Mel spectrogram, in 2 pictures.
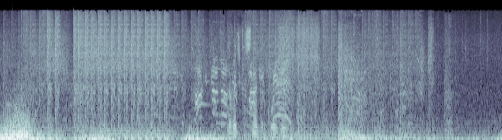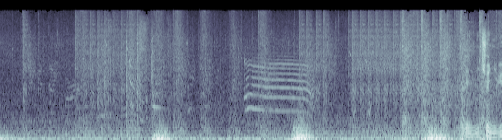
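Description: Gunshots boom loudly, one at a time.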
